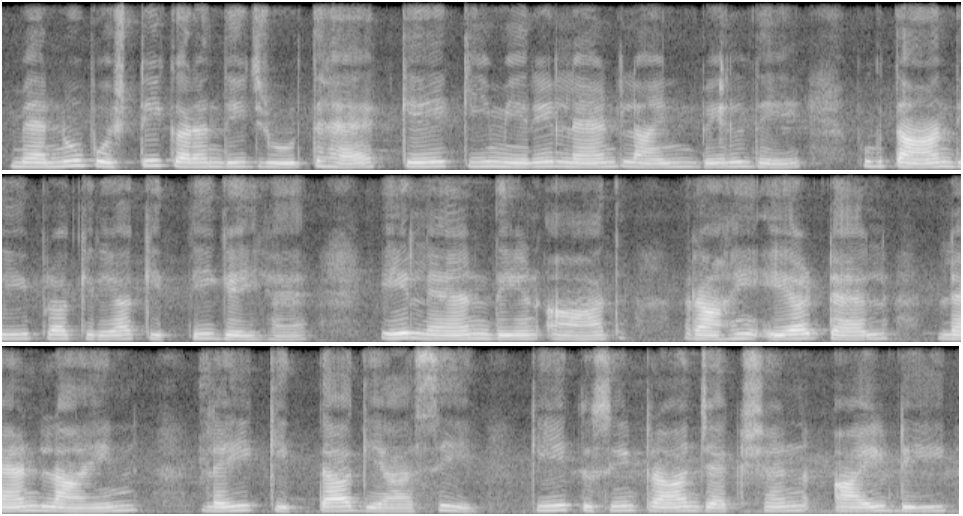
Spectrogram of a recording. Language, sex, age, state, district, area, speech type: Punjabi, female, 45-60, Punjab, Jalandhar, urban, read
